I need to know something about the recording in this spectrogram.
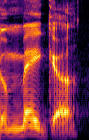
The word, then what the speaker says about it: omega: And then finally, the omega will be pronounced like the O in owner, owner, owner.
